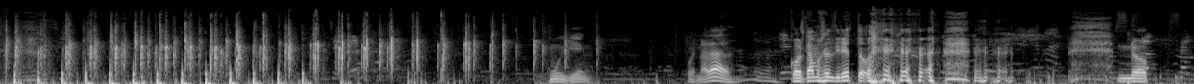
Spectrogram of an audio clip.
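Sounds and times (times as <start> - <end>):
small audience clapping at a family radio workshop during a festival: 0.0 - 6.1
speech: 5.5 - 6.0, 6.9 - 11.6
laughter: 8.6 - 10.9.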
